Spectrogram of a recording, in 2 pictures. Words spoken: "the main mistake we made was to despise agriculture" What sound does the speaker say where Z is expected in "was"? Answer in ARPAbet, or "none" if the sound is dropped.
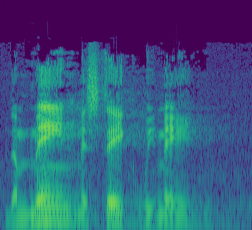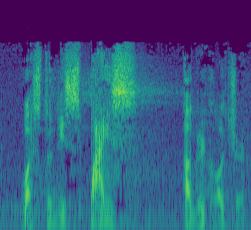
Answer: S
